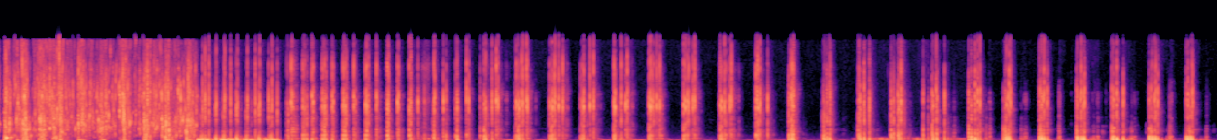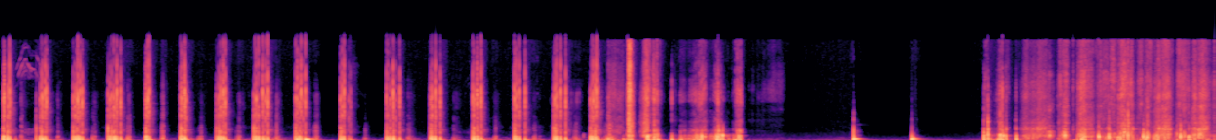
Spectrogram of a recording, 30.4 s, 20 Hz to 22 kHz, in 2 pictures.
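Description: Fingers tapping rapidly on the sides of a plastic shaker bottle close to the microphone, several sharp taps a second. The tapping stops about 24 seconds in, leaving a short pause broken by a couple of single taps, then a scratchy rubbing starts near the end.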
